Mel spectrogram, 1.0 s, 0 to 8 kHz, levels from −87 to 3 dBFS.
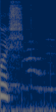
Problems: background sounds at intervals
